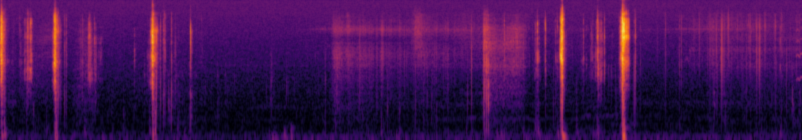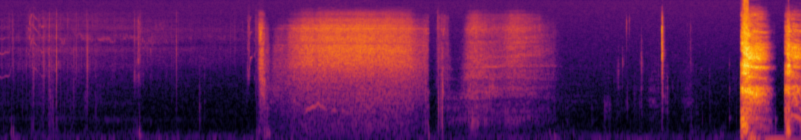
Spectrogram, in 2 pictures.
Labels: is someone trying to light something?
yes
